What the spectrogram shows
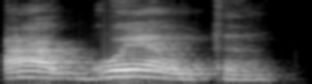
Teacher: eu tenho um ditongo crescente nasal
